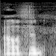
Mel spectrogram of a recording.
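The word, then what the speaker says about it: Olyphant: Is that how you pronounce it? Yep. Tim Oliphant.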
